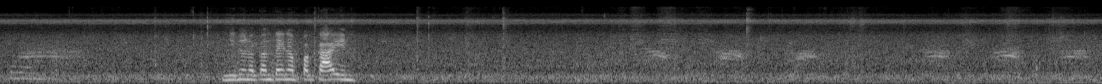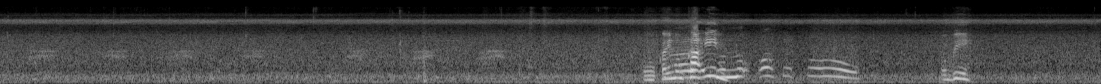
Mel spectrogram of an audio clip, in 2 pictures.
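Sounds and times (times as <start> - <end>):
high-pitched insect drone: 0.0 - 1.4, 6.2 - 20.8.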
